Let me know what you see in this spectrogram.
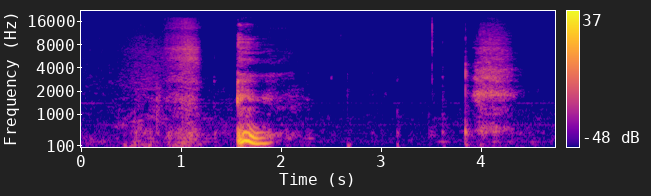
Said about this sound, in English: Here's a cough.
